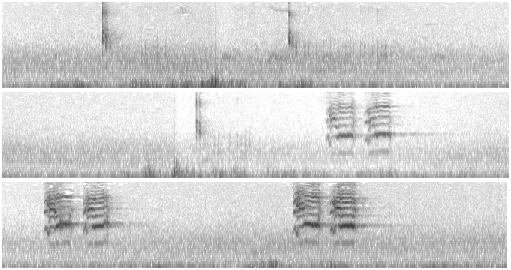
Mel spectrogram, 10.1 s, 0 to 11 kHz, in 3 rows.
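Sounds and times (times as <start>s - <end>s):
blue jay calls: 0.7s - 3.4s, 4.7s - 6.3s, 7.0s - 7.8s, 8.7s - 9.5s.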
